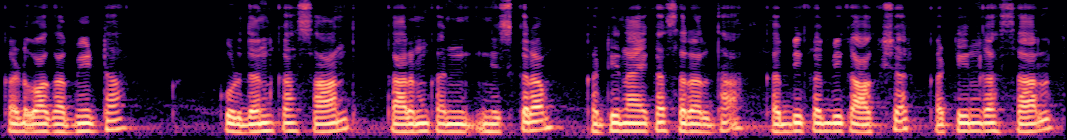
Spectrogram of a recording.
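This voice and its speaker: Male teacher, unhurried and methodical, listing word pairs, dull lo-fi sound. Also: medium pitch, fairly even intonation, darkish tone. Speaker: Hindi teacher. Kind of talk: spoken grammar lesson. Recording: dull lo-fi recording.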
